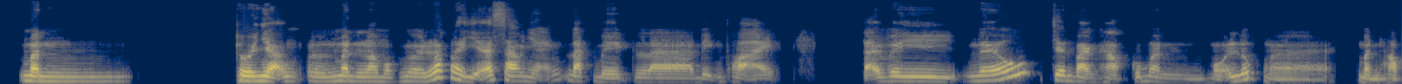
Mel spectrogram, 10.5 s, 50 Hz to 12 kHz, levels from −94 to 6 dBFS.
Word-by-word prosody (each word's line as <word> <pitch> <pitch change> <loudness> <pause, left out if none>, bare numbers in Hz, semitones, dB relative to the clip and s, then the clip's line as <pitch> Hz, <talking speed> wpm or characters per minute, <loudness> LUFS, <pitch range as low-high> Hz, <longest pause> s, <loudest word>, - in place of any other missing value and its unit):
Mình 135 -2 +3 1.2
thừa 150 - +9
nhận, 145 0 +7
ừ, 145 - -6 0.2
mình 140 - +3
là 135 0 0
một 125 0 -8
người 135 -1 -4
rất 245 0 +4
là 195 - +5
dễ 130 - +3
sao 150 -1 +4
nhãng, 130 -3 -10
đặc 145 -1 0
biệt 120 -1 -9
là 120 -2 -2
điện 115 +3 -12
thoại. 110 -3 -1 0.7
Tại - - +2
vì 140 -1 0 0.2
nếu 225 - +2
trên 165 -2 +1
bàn 120 - +2
học 130 - -4
của 135 - -10
mình 110 -7 -10
mỗi - - -5
lúc - - 0
mà 100 -1 -9 0.3
mình 100 - -3
học - - -1
135 Hz, 175 wpm, -26 LUFS, 120-145 Hz, 1.2 s, thừa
